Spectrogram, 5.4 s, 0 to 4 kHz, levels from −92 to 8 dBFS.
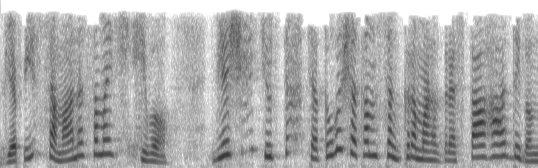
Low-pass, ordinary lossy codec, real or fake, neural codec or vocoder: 3.6 kHz; MP3, 32 kbps; fake; codec, 16 kHz in and 24 kHz out, 0.6 kbps, FocalCodec, streaming, 4096 codes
